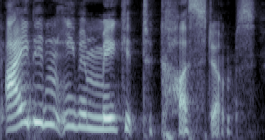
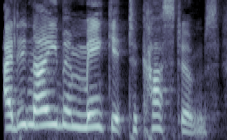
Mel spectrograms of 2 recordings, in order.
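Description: First: Said in the usual way. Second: "did not" split apart, "not" leaned on and falling; stress on not. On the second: Real, not acted. Retelling the landing to the host, "not" stressed and falling.

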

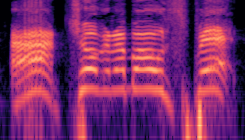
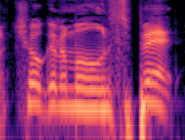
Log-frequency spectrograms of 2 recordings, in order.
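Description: First: High, fast quoted delivery; quoted reference line. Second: Said in the usual way. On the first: Pretend. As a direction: squeak it out high and quick. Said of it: "if anyone gets that reference".

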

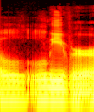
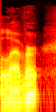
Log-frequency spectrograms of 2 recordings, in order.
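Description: First: Lever said as LEE-ver; long-e pronunciation. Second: Lever said as LEV-er; short-e pronunciation. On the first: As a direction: say lever with a long ee, rhyming with beaver. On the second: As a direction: say lever with a short e, rhyming with never. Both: Shown as a demonstration. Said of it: "depending on whether you're a lever or a lever".

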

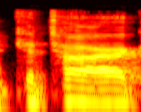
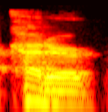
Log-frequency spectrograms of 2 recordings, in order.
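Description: First: Qatar with stress on TAR; Qatar as "kuh-TAR". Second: Qatar stressed up front, KUT-er; Qatar as "cutter". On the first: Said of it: "rather than". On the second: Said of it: "I say". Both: Shown as a demonstration.

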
